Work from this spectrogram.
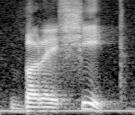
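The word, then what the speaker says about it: בְּרֵאשִׁית: Okay, remember the schwa at the beginning vocal is B. Okay? B. What's the next vowel? The two dots side by side? Tsere. Ba-re. Hirek. E. Okay. Bereshit.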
